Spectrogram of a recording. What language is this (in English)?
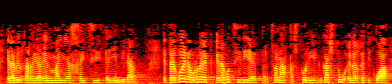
Basque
